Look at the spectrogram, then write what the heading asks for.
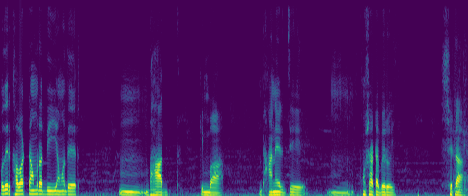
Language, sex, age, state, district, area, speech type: Bengali, male, 30-45, West Bengal, Birbhum, urban, spontaneous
